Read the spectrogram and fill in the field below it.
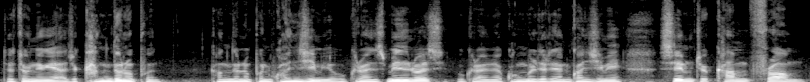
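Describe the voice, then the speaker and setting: Middle-aged male English teacher, mid pitch, slow deliberate reading of English, chatty explanations with fillers. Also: a little mellow. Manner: reads English slowly, explains in Korean with frequent fillers. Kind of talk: line-by-line news article lesson.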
